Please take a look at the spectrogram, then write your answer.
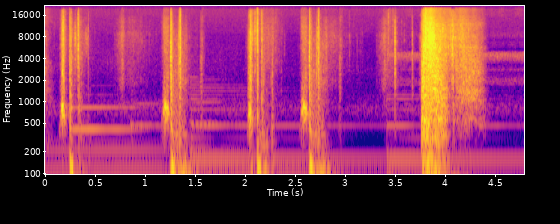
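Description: Several sharp mechanical thunks from a nail gun in the video game 7 Days to Die, fired in irregular single shots, close and fairly loud, followed by a heavier, broader burst at the end.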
